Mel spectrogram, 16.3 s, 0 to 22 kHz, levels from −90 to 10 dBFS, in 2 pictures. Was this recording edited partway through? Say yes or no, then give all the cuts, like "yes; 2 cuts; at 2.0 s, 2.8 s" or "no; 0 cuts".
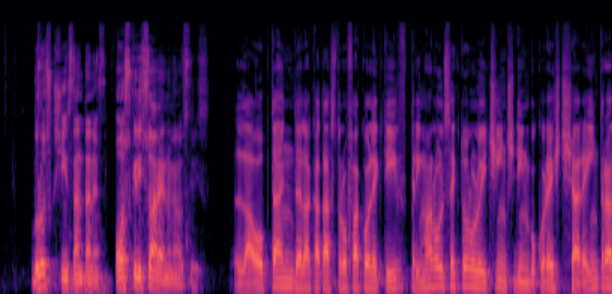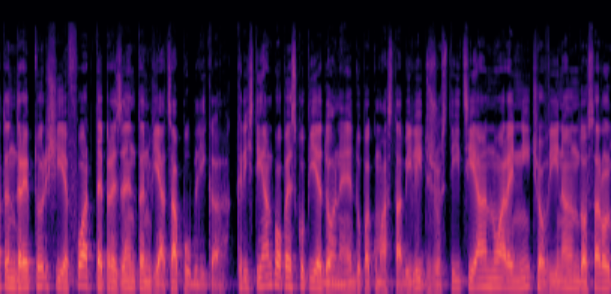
yes; 1 cut; at 1.5 s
